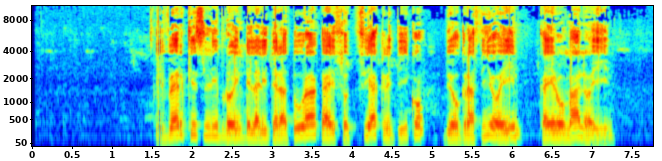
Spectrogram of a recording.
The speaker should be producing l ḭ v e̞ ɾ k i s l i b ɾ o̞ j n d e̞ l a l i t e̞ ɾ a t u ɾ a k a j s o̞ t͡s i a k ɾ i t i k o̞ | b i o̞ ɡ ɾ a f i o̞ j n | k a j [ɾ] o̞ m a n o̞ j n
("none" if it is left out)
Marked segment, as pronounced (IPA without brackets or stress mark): ɾ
